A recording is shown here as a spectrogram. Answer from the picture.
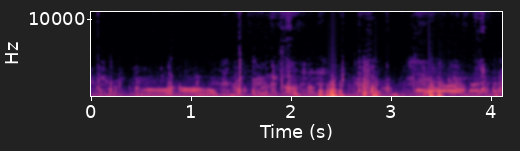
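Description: Faint, indistinct voices of people talking as they walk, with a few dull thumps, the loudest about two and a half seconds in.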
